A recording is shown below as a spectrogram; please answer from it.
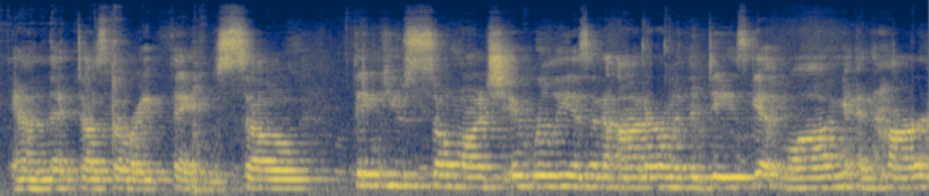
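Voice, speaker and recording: A woman state legislator giving a warm, earnest campaign speech of thanks to constituents. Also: mid-range voice. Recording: echoey room from far off.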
